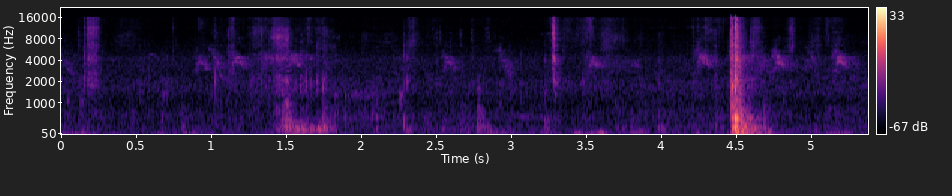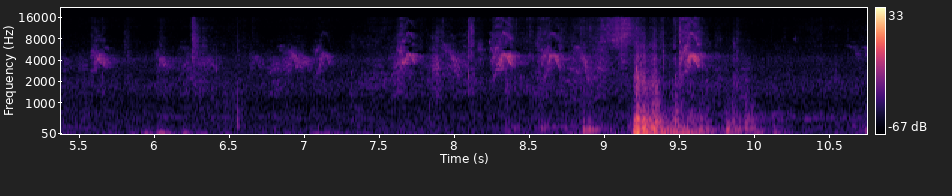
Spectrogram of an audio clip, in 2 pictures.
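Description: Small birds chirping in short repeated calls, with one sharp knock about halfway through and a dull thud near the end.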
